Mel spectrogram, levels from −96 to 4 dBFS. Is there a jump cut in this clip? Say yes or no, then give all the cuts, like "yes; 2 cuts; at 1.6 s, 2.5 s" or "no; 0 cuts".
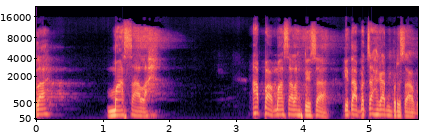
no; 0 cuts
